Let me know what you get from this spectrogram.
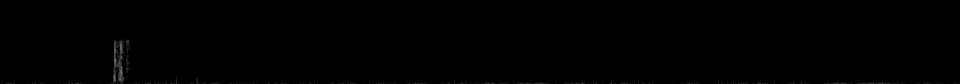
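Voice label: Lakes Sheriff Lake Patrol, scanner audio trunk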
